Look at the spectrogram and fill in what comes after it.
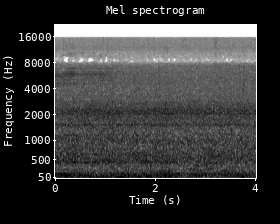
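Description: Heavy rain falling in a steady hiss, with a low rumble of vehicles driving through floodwater on the road.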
